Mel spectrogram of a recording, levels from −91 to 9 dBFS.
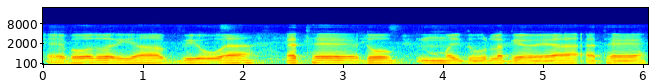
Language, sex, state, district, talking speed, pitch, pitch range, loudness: Punjabi, male, Punjab, Kapurthala, 120 wpm, 115 Hz, 110-120 Hz, -15 LUFS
